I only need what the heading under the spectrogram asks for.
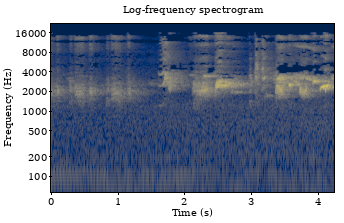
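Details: Chinese hwamei giving a continuous, rich warble of mid-pitched whistled notes. It starts softly and grows louder and more varied toward the end.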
